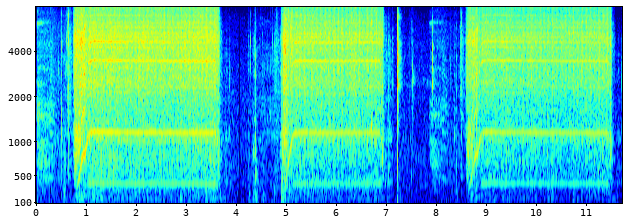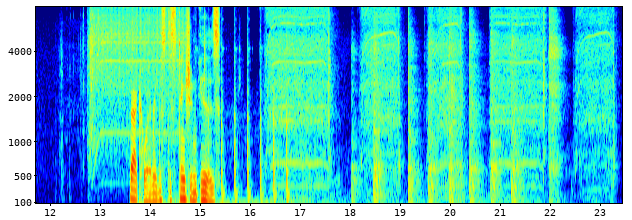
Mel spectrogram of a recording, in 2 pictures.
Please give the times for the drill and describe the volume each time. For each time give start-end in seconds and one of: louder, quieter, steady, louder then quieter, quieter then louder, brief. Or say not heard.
0.0-23.4 quieter.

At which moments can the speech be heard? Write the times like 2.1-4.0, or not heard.
13.6-15.6.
